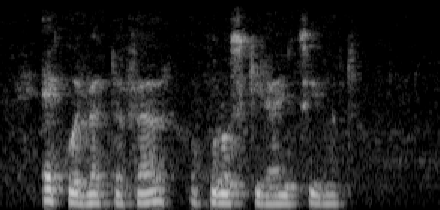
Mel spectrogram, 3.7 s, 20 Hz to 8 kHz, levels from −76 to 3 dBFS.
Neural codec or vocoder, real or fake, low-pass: none; real; 7.2 kHz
